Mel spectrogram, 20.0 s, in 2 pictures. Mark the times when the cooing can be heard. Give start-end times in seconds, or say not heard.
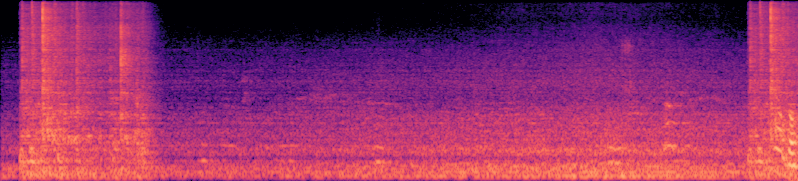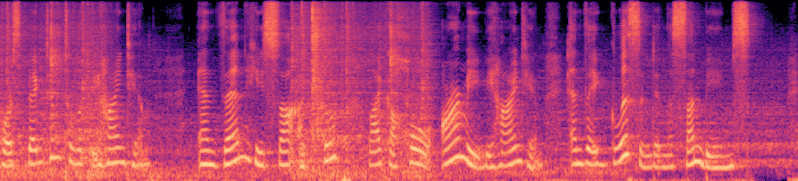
0.2-1.9, 9.3-11.4, 13.6-15.3.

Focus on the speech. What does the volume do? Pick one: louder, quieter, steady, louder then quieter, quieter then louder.
steady.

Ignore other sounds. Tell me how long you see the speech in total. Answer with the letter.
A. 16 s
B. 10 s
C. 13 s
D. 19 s
B.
